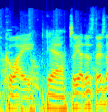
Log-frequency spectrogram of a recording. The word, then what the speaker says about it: Kauai: Yeah, there's the oldest island of Hawaii is called Kauai. It's spelled K-A-U-A-I. And because it's the Hawaiian language, that floating I at the end is pronounced like Kauai.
